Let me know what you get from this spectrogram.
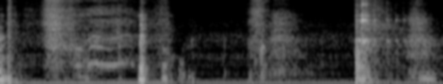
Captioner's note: laughs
